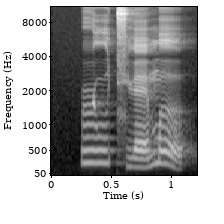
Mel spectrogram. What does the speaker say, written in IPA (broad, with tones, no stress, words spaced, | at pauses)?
ɻu˥t͡ɕɥɛ˧˥mɤ˥˩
